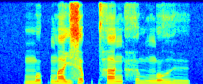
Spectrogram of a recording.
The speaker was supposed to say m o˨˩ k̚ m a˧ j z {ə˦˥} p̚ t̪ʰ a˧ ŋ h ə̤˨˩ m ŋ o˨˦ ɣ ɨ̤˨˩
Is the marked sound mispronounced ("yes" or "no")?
no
